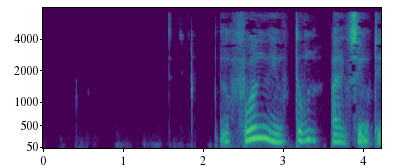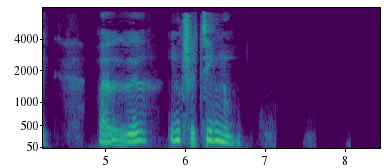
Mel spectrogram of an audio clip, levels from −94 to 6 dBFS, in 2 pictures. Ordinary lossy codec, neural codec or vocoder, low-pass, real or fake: MP3, 32 kbps; codec, 16 kHz, 1 kbps, FunCodec, trained on LibriTTS, 50 frames a second; 7.2 kHz; fake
